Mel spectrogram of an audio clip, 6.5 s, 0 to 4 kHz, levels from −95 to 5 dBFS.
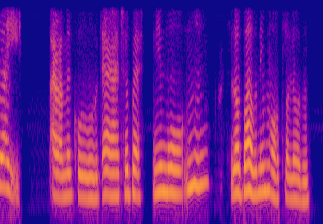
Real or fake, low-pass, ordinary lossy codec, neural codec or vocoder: fake; 3.6 kHz; none; codec, 16 kHz in and 24 kHz out, 0.6 kbps, FocalCodec, streaming, 4096 codes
